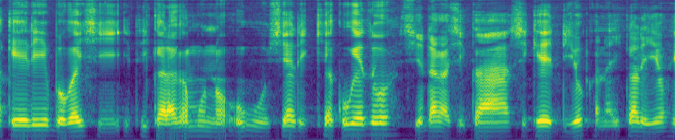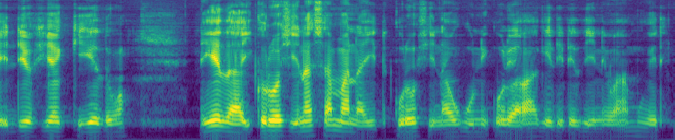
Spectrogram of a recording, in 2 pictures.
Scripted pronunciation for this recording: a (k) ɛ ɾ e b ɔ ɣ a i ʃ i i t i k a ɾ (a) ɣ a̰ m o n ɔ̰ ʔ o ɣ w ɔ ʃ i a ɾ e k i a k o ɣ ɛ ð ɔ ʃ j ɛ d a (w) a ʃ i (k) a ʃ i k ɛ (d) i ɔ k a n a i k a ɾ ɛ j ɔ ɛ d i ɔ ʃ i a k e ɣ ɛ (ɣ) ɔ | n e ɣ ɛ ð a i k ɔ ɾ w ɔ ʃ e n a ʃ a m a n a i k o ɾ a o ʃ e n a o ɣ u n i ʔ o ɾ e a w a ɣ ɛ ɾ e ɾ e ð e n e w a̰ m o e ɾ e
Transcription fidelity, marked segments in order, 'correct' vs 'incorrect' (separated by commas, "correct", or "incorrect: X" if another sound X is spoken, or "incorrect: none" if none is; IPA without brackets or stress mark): correct, correct, incorrect: ɣ, correct, correct, incorrect: ð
